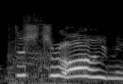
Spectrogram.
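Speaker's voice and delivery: strange, shrill, very high, very loud odd voice. Repeating an odd voice just heard in the game: imitating a strange game voice. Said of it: "what was that voice about?".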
